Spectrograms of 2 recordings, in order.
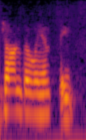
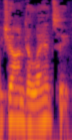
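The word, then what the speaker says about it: John de Lancie: It would be John DeLancey. Yes. – Good job! You're learning. – And I will. For 5 years, I called him John DeLance because I'm an idiot.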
